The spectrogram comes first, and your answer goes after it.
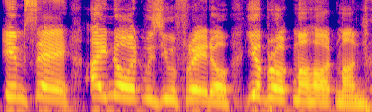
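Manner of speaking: high-pitched Jamaican patter; Jamaican accent. Acted. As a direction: put on a comic Jamaican accent. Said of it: "you should be from Jamaica".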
